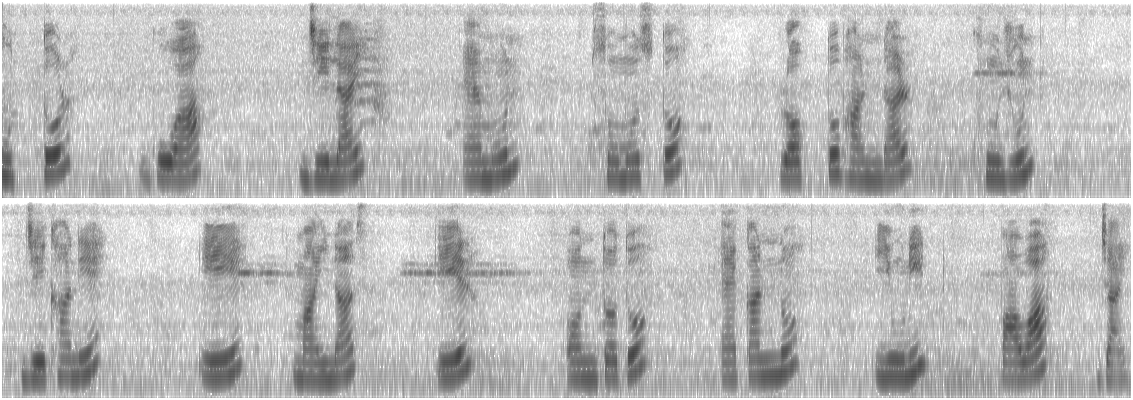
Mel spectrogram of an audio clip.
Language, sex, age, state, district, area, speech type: Bengali, female, 18-30, West Bengal, Howrah, urban, read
